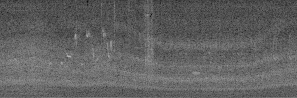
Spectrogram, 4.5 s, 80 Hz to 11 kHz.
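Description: A tractor engine in Farming Simulator 19 gives a constant low drone with a soft, unchanging hiss over it, faint and steady throughout.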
